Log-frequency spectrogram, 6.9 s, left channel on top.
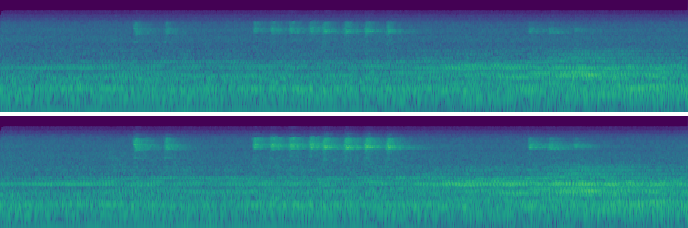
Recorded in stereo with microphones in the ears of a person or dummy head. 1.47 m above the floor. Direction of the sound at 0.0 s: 30° right (ahead or behind).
